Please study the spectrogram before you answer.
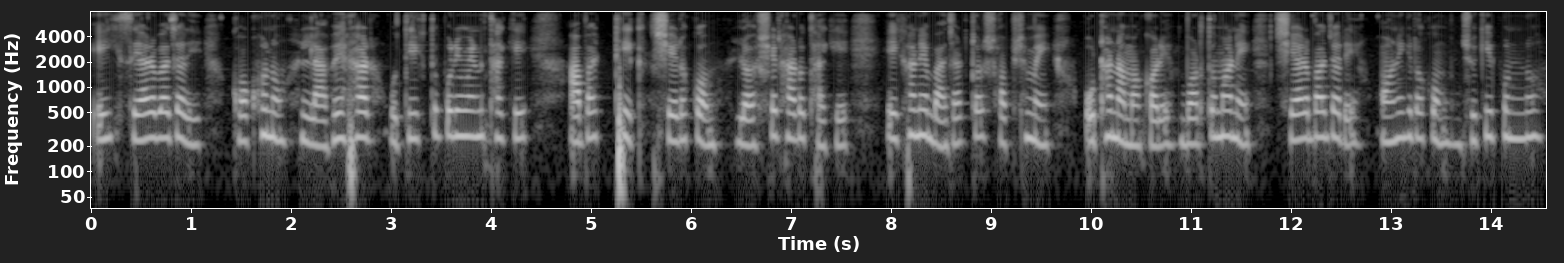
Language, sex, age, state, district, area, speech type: Bengali, female, 30-45, West Bengal, Purba Medinipur, rural, spontaneous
